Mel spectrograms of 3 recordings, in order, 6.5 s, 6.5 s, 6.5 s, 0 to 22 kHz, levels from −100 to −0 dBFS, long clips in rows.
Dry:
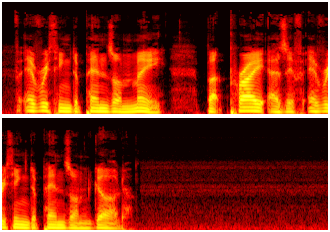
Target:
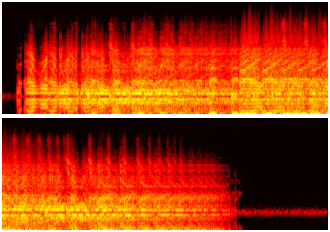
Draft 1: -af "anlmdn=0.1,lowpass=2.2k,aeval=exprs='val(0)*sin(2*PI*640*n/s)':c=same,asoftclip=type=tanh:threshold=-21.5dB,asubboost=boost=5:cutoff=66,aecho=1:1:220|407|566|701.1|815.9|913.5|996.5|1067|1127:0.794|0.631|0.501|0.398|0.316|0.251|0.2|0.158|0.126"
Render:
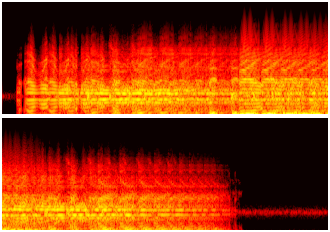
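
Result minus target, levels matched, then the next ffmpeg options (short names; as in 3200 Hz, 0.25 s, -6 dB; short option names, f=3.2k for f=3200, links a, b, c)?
8000 Hz band -5.0 dB
-af "anlmdn=0.1,lowpass=8.7k,aeval=exprs='val(0)*sin(2*PI*640*n/s)':c=same,asoftclip=type=tanh:threshold=-21.5dB,asubboost=boost=5:cutoff=66,aecho=1:1:220|407|566|701.1|815.9|913.5|996.5|1067|1127:0.794|0.631|0.501|0.398|0.316|0.251|0.2|0.158|0.126"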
